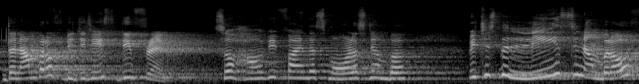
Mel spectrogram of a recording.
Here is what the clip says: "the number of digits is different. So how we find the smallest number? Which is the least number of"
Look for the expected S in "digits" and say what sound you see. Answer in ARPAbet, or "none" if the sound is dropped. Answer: none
